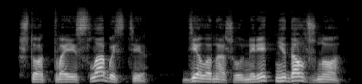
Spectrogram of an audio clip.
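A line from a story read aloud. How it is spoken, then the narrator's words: Angry. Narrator (Russian): сердито произнес отец Серафим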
